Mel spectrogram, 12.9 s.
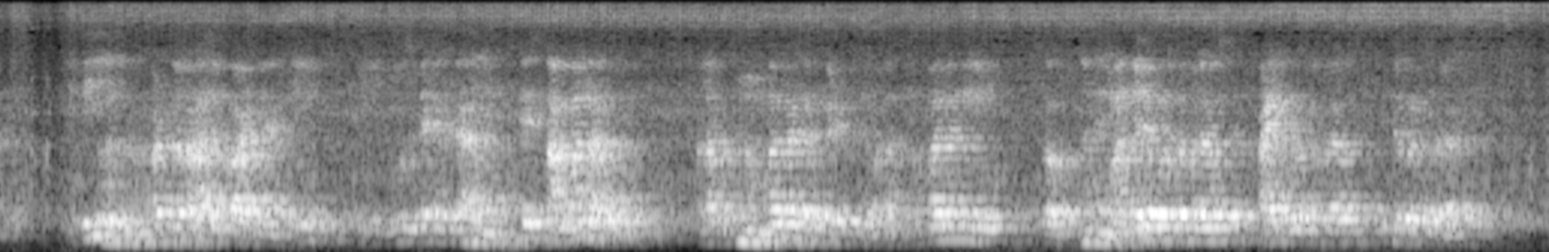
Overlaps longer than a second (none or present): none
